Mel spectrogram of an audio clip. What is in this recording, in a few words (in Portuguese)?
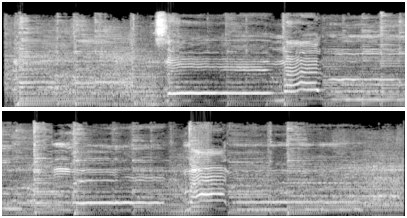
vinheta cantada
